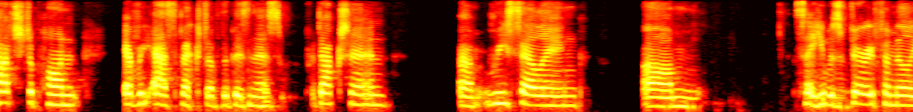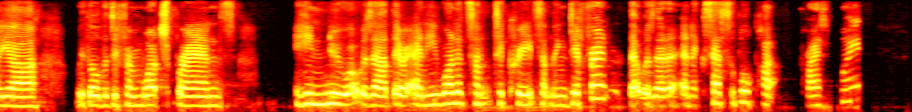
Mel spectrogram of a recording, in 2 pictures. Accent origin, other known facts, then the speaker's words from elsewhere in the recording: Australia; I grew up in Australia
